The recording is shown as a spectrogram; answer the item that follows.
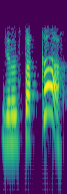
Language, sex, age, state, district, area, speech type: Hindi, female, 45-60, Uttar Pradesh, Hardoi, rural, conversation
